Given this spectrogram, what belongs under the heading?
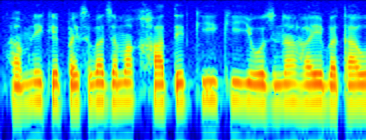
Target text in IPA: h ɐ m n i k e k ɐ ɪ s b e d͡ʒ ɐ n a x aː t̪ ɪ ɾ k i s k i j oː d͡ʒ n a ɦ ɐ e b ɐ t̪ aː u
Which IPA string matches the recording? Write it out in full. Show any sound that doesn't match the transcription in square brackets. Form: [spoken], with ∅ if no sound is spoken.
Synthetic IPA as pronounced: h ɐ m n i k e [p] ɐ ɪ s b [a] d͡ʒ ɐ [m] a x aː t̪ ɪ ɾ k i [∅] k i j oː d͡ʒ n a ɦ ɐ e b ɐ t̪ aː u

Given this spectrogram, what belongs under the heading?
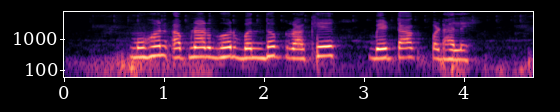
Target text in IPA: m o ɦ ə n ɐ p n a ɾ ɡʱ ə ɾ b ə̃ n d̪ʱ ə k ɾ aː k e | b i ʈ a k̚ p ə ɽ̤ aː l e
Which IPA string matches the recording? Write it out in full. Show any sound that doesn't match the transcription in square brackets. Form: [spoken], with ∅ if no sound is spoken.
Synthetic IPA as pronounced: m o ɦ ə n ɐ p n a ɾ ɡʱ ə ɾ b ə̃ n d̪ʱ ə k ɾ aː [kʰ] e | b [e] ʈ a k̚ p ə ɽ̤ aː l e

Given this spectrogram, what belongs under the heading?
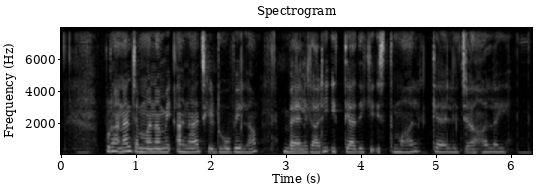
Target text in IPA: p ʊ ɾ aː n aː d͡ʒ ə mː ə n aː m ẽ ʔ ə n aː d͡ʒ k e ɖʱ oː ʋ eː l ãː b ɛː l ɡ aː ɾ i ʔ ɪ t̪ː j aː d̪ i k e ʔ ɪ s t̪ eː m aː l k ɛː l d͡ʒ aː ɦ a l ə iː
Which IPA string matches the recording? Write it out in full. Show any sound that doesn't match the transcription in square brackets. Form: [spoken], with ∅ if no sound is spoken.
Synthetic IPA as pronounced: p ʊ ɾ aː n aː d͡ʒ ə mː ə n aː m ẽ ʔ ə n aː d͡ʒ k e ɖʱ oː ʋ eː l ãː b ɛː l ɡ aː ɾ i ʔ ɪ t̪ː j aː d̪ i k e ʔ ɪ s t̪ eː m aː l k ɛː l d͡ʒ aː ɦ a l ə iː

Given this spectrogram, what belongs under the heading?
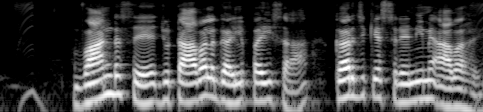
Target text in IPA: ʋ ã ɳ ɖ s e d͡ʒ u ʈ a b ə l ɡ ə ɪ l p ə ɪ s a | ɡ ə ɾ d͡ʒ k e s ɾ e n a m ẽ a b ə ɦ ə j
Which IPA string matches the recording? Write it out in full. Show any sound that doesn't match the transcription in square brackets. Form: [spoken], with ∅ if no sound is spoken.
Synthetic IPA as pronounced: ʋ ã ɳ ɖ s e d͡ʒ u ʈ a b ə l ɡ ə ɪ l p ə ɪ s a | [k] ə ɾ d͡ʒ k e s ɾ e n [i] m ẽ a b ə ɦ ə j

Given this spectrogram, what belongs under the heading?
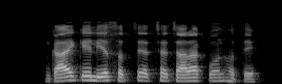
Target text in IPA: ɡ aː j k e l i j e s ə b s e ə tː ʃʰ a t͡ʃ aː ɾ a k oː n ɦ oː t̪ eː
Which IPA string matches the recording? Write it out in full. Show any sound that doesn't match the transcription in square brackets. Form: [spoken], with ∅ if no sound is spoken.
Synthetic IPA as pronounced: ɡ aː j k e l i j e s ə b s e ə tː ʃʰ a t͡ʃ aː ɾ a k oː n ɦ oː t̪ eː

